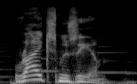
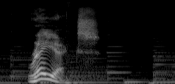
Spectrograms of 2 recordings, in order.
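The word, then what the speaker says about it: Rijksmuseum: Reich's Museum. You kind of roll the R and the J sounds like I. Reich's Museum. That's what I said. Reichkes. It's more like Rayex.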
